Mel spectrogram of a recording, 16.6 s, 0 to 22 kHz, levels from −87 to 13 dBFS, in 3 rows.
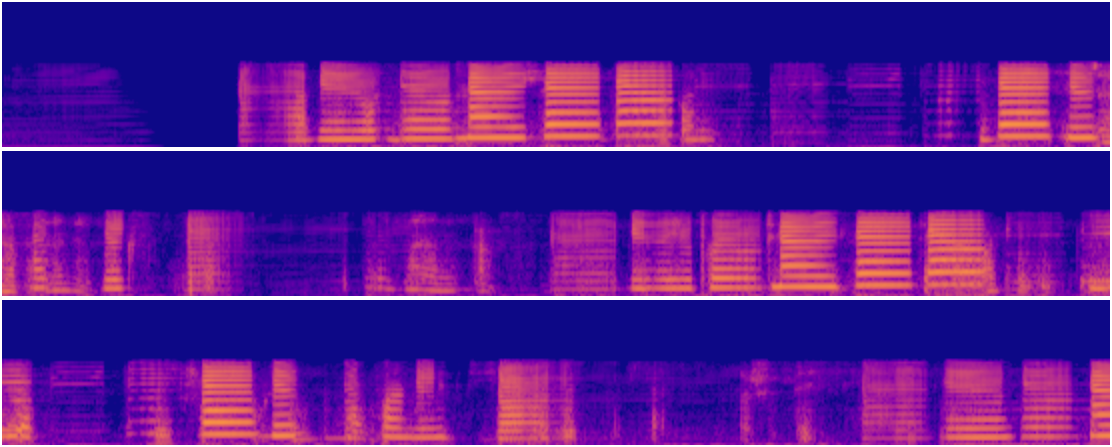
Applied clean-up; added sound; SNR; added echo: neural separator model SepFormer WHAMR!.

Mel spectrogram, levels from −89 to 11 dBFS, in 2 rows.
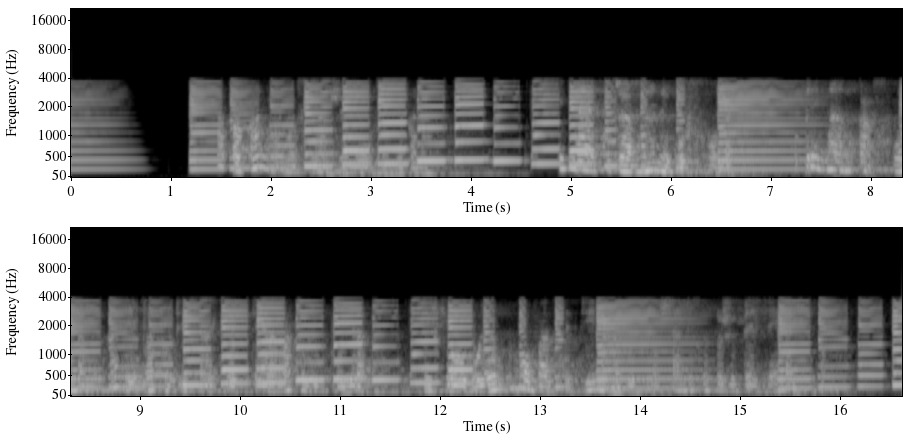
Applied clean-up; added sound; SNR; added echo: none; Wind instrument, woodwind instrument; -1 dB; reverberation time 1.5 s.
